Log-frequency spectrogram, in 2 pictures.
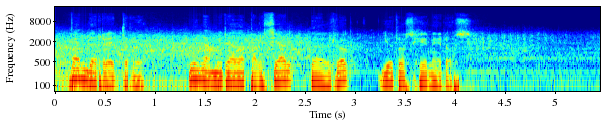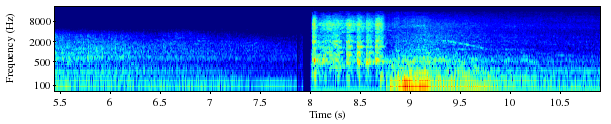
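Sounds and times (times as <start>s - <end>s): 
speech: 0.2s - 4.3s
car engine cranking, starting and revving: 8.0s - 10.8s.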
